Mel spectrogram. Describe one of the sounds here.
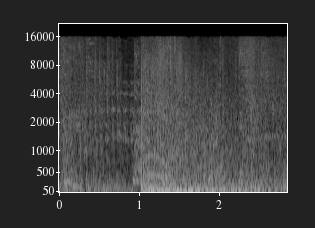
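A fire bursts with a loud roaring blast.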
